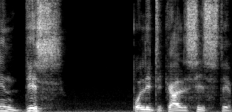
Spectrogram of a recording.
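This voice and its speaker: In a Jamaican accent, a man talks at a very slow pace. His pitch is medium, with ordinary pitch variation. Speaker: political commentator. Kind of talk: political monologue.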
